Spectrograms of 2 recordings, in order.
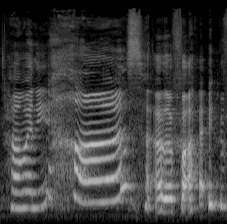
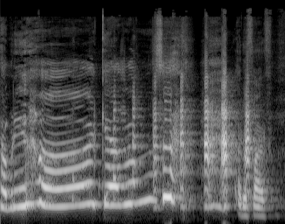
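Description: First: Laughing. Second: Giggling through the question; laughing. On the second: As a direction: laugh as you ask it. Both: Real, not acted. Joking rating question while laughing.

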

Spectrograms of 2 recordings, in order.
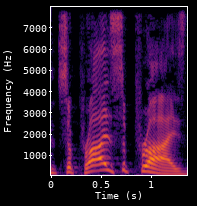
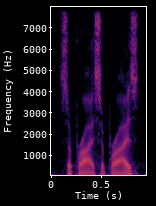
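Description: First: Mock amazement, rising high then dropping; a sing-song, sarcastic "Surprise, surprise" that starts high and falls; fake-surprised "Surprise, surprise" with a rise then a fall. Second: Much lower and softer, dry "Surprise, surprise"; flat, sarcastic "Surprise, surprise", low and soft; deadpan sarcasm. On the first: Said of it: "sarcastic remark on predictable news". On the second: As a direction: mutter "Surprise, surprise" low under the breath. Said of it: "dry aside on predictable news". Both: Real, not acted.

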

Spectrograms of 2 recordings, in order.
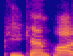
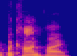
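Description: First: "pecan" said PEE-can, short a; "pecan" with a long ee first, then "can". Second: "pecan" said puh-KAHN, stress on the second syllable; "pecan" with a soft puh, then open "kahn". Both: Shown as a demonstration. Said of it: "this is a big debate".

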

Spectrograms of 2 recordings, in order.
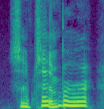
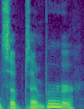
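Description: First: "September" squeaked very high; mimicking voice crack. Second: "September" cracking upward at the end. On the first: Shown as a demonstration. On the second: Real, not acted. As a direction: let the voice break on "September". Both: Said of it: "My voice just cracked".

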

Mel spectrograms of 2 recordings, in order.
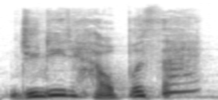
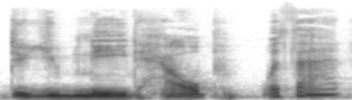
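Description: First: Higher-pitched, easy offer of help; helpful, light question; friendly offer. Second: Slow, loaded offer of help; slow, condescending offer; pointed question. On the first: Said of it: "just how you say it". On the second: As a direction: draw the question out doubtfully. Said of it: "just how you say it changes". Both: Shown as a demonstration.

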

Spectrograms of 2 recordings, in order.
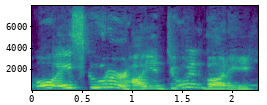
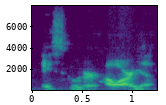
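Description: First: Loud, high, hammed-up Yooper greeting; Yooper accent. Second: Deadpan North Dakota greeting; understated North Dakota accent, no bounce at all. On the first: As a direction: call out in a big, exaggerated Yooper accent. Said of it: "a Yooper accent is like". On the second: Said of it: "North Dakota accent is more like". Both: Shown as a demonstration.

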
